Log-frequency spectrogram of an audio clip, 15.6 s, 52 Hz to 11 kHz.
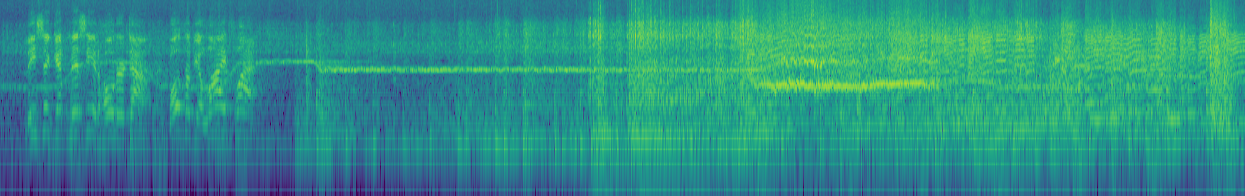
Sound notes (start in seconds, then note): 9.1 tires screeching; 11.6 upbeat music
